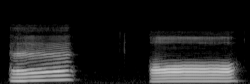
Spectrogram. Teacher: این صدا که در حلق ایجاد می شود ما میگیم صدای مفخم، صدای تفخیم، یعنی صدای پرحجم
